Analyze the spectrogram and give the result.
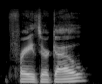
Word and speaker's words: Fraser Gow: And today I have Fraser Gow.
